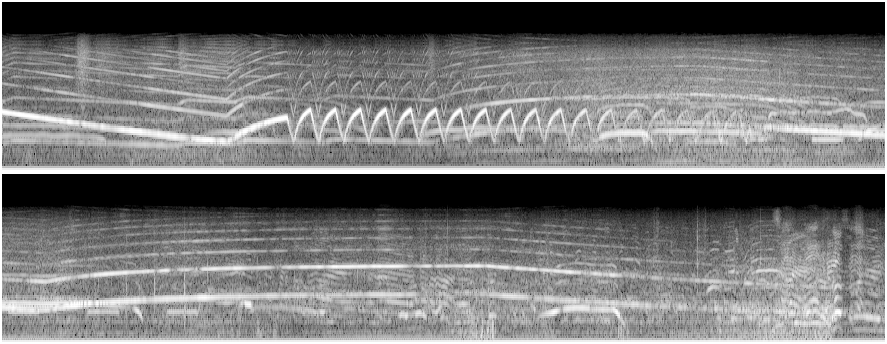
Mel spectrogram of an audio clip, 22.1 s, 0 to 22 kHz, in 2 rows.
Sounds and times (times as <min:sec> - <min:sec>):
Fire engine, fire truck (siren): 0:00.0 - 0:22.0
Speech: 0:19.8 - 0:22.0.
